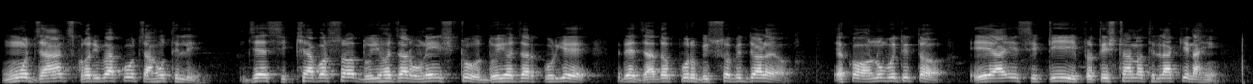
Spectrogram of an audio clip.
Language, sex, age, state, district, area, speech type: Odia, male, 60+, Odisha, Balasore, rural, read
